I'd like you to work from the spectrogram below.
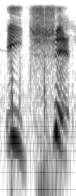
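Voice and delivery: high, loud mock-angry outburst; over-the-top character yell; hammed-up shout. Character's insult, then cracks up.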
